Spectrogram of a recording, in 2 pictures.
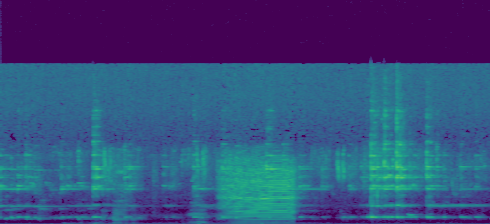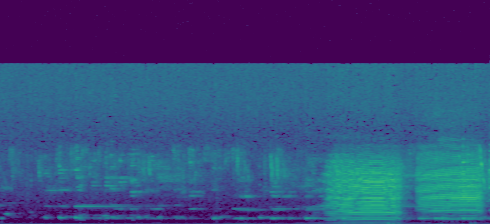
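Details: Cows of the fighting bull breed with their calves: two drawn-out lowing moos about eight seconds apart, with frequent clanking cowbells in between and quiet background noise.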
